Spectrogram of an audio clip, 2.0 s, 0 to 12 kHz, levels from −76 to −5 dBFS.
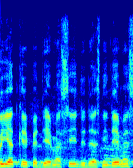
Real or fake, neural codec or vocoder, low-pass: fake; vocoder, 24 kHz, 100 mel bands, Vocos; 10.8 kHz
